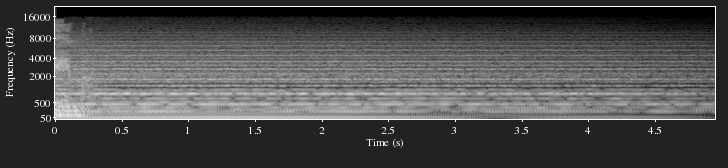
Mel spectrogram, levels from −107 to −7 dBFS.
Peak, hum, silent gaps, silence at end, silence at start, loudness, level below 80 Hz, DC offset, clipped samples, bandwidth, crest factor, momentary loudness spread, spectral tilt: -10 dBFS; none; none; 0 s; 0 s; -32 LUFS; -40 dBFS; under 0.1%; under 0.1%; 15 kHz; 20 dB; 11 LU; -5 dB/octave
